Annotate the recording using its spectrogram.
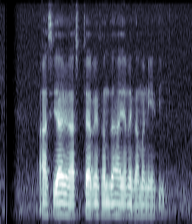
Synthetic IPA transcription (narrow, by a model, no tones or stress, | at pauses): a̰ːsijaːʋeast͡ʃaɾjɐsɐnd̪ɐɦajanəɡaməneːd̪i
